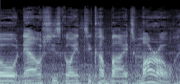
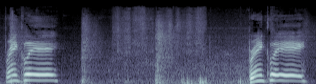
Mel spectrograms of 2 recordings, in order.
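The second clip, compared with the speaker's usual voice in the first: calling the dog; 13 semitones higher, much slower than usual. Real, not acted. Searching yard calling the dog.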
